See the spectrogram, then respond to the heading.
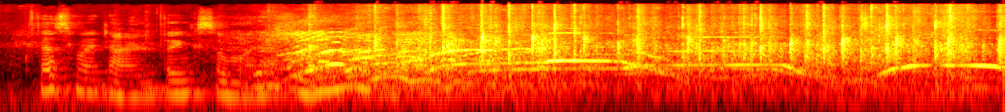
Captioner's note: audience cheering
